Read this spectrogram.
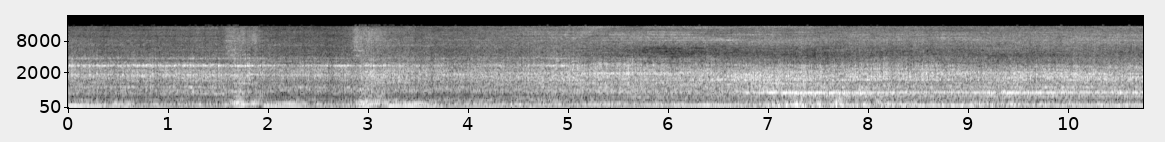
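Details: Miata with an M45 Jackson Racing supercharger at idle: a steady high whine with a rough hum over it, suspected to be bad supercharger bearings, not confirmed.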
